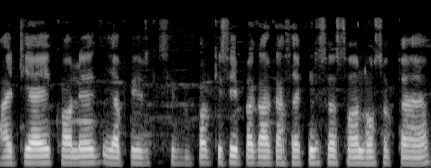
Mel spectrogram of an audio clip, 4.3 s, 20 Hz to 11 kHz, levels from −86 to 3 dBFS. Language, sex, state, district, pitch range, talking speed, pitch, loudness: Hindi, male, Bihar, Begusarai, 125-130 Hz, 155 wpm, 125 Hz, -19 LUFS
